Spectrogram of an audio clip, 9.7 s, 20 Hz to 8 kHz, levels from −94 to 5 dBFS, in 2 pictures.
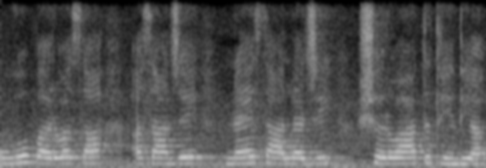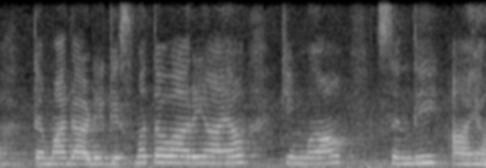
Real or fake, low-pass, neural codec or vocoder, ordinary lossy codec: real; none; none; none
